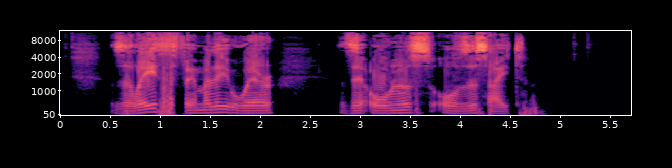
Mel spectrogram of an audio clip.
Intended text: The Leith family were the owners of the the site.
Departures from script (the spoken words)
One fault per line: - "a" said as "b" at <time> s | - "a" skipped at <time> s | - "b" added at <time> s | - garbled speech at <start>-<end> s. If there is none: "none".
- "the" skipped at 4.2 s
